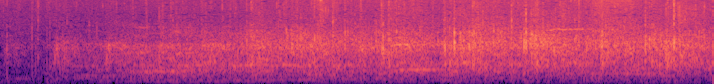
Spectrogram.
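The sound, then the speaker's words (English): An audience at a sermon breaks into steady applause, a dense crackle of many hands clapping that swells slightly and holds at a strong, even level throughout, with no one speaking over it. “Oh, don't clap. I'm just halfway done.”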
